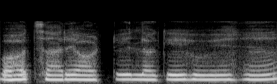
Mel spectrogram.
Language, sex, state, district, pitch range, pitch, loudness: Hindi, female, Jharkhand, Deoghar, 215-225 Hz, 220 Hz, -14 LUFS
